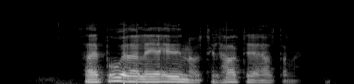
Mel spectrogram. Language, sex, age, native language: Icelandic, male, 60-69, Icelandic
